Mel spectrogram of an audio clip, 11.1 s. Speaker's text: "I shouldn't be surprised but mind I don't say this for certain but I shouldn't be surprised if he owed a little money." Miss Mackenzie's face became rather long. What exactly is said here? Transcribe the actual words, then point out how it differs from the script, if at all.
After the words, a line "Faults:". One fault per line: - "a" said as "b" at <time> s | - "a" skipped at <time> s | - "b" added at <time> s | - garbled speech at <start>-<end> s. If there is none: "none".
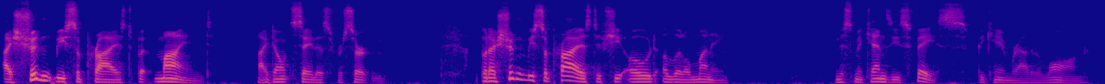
"I shouldn't be surprised but mind I don't say this for certain but I shouldn't be surprised if she owed a little money." Miss Mackenzie's face became rather long.
Faults:
- "he" said as "she" at 6.0 s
